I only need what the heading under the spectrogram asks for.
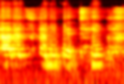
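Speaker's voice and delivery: put-on tearful child voice. Retelling a daughter's worried words at night: imitating a tearful child. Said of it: "full of tears".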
